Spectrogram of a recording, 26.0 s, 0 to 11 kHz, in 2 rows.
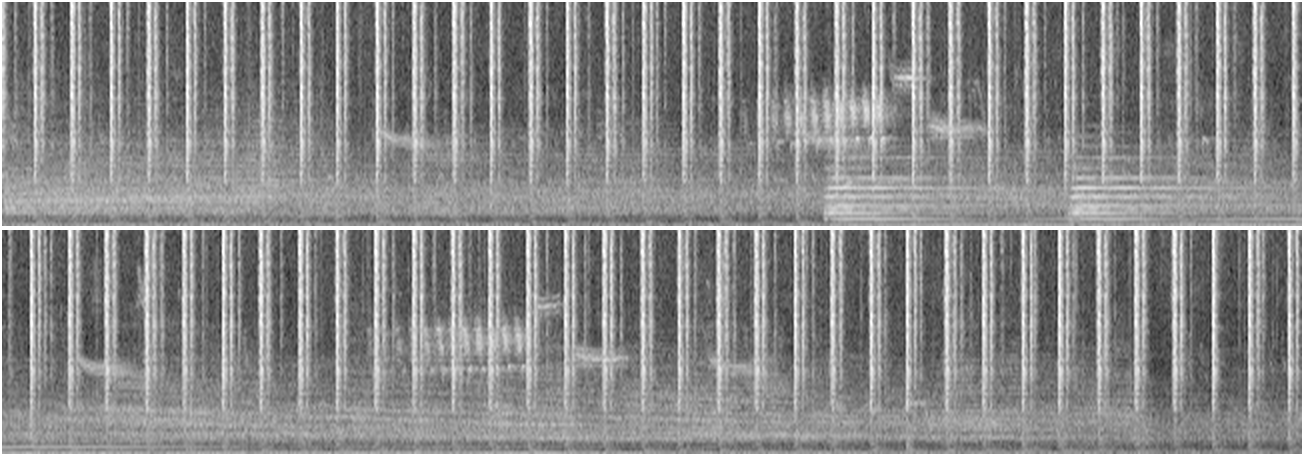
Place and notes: St.Lubentius, Dietkirchen - drain, drops, cars, bells
this remarkable and very old church, St.Lubentius, sits on a huge rock over the river Lahn. drops in a drain after a short rain, a few church bells, distant cars, unfortunately.
(Sony PCM D50, DPA4060)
